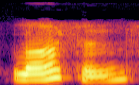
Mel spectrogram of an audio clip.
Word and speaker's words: Lawson: Lawson sounds a bit like blossom or awesome, except for the N at the end.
